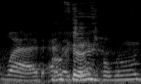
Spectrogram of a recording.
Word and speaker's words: Led: And then they took the A out of lead so that everybody would know how to pronounce lead, and they Okay.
